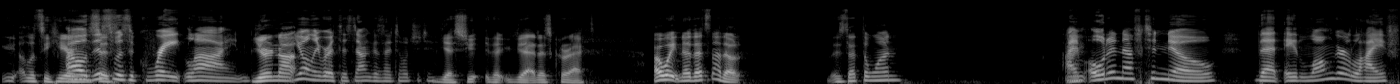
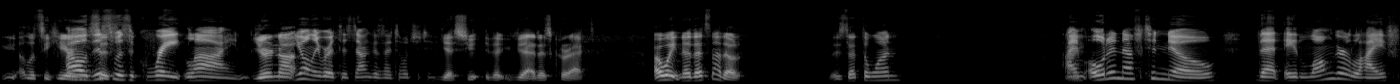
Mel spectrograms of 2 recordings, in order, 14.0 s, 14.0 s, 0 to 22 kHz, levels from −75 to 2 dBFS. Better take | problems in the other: first | thin; somewhat; fading below 300 Hz

